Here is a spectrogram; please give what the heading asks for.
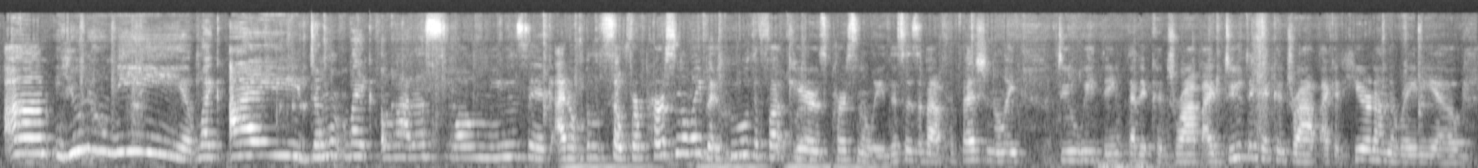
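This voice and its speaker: A woman's voice: high-pitched, normal speed, noisy background. Chatty young woman co-hosting radio. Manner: chatty, playful, questioning. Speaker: radio co-host. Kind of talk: casual studio banter reviewing music. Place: small radio studio. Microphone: headset and boom mic.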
